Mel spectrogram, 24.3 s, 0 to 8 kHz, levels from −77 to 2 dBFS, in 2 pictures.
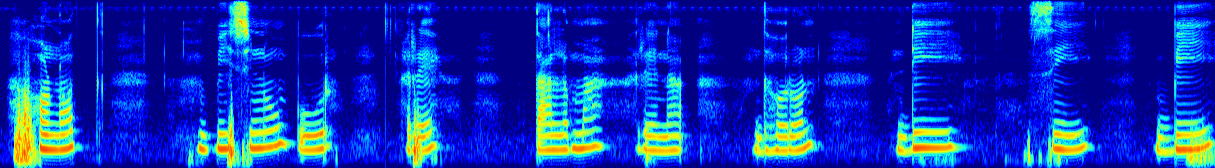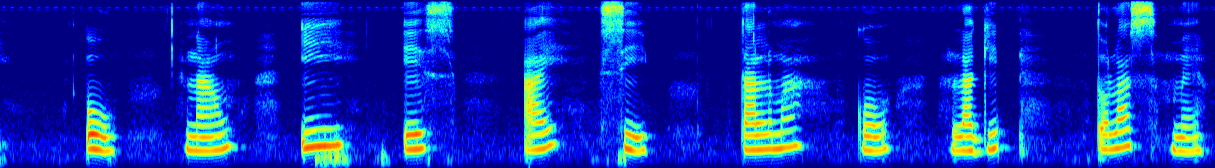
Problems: none marked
